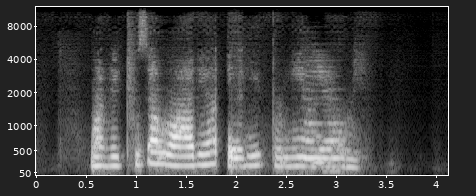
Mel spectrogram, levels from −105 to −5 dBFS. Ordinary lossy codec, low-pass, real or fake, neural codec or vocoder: Opus, 64 kbps; 10.8 kHz; fake; codec, 44.1 kHz, 0.9 kbps, DAC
